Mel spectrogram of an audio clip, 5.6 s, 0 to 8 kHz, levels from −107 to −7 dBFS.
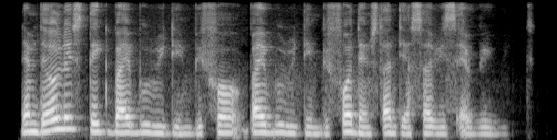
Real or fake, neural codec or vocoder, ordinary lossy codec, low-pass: real; none; none; 7.2 kHz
